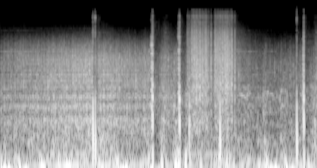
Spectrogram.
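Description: Fireworks display: a series of sharp bangs from bursting shells, with a loud hissing, crackling burst about three seconds in.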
